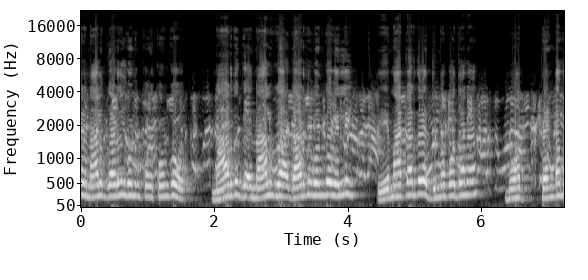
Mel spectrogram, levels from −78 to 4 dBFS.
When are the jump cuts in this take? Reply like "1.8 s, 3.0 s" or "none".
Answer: none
